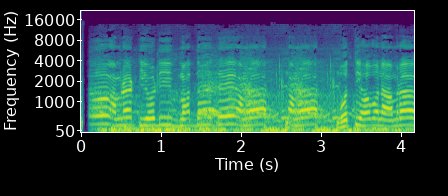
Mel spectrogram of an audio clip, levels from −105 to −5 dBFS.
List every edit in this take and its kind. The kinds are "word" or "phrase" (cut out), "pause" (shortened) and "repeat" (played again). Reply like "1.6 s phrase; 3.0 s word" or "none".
2.6 s repeat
